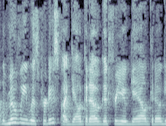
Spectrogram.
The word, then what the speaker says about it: Gal Gadot: I think it's Gal Gadot. – Gal Gadot. Yeah, it's Gadot. It's kind of to what we would pronounce it. I researched it.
